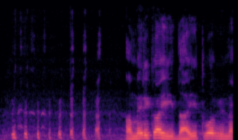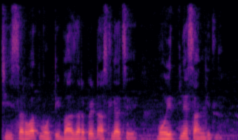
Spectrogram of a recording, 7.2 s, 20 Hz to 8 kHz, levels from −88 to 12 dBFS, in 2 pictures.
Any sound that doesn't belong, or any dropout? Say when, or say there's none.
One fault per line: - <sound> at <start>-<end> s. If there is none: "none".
- laugh at 0.2-1.7 s
- dropout at 3.5-3.6 s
